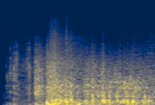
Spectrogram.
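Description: Thunder rumbling, fading in from silence and swelling loud about half a second in.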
